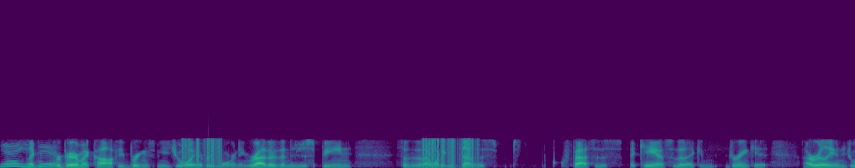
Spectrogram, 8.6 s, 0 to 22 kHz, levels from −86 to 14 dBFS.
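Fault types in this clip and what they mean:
Bit errors on a digital phone line: flipped bits each spoil one sample, so you hear short bursts of sharp ticks and crackle after "my coffee brings me" and "just being something that".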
